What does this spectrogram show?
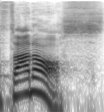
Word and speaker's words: Thanos: But remember, the Mad Titan Thanos, or Thanos, the correct way to say it, is definitely coming.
